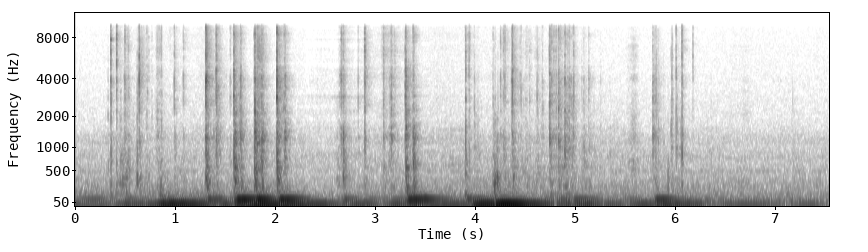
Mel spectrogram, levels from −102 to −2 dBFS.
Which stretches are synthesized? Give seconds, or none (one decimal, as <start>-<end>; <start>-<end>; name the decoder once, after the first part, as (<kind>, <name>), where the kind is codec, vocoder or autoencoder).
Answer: 2.3-2.9 (codec, HILCodec)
